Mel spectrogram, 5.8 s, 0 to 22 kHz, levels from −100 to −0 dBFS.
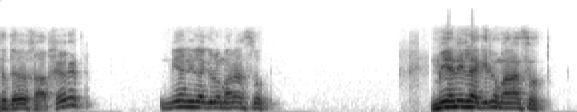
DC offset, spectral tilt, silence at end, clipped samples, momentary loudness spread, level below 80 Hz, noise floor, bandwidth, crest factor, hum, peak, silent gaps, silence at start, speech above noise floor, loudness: under 0.1%; -9 dB/octave; 0.4 s; under 0.1%; 17 LU; -64 dBFS; -83 dBFS; 6.8 kHz; 18 dB; none; 0 dBFS; none; 0 s; 67 dB; -17 LUFS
